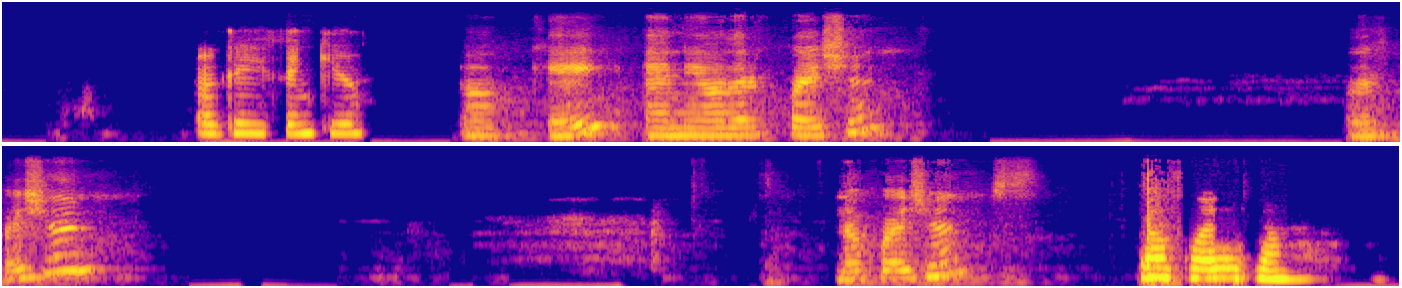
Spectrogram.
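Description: A woman speaks calmly over an online call, in short bursts.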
